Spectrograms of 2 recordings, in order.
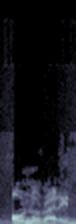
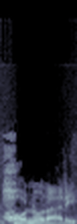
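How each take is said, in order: First: The word begins with a vowel, no H sound. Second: The word begins with an audible H sound. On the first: The speaker calls it right. "That H is silent" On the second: The speaker calls it wrong. "you don't say honorary"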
